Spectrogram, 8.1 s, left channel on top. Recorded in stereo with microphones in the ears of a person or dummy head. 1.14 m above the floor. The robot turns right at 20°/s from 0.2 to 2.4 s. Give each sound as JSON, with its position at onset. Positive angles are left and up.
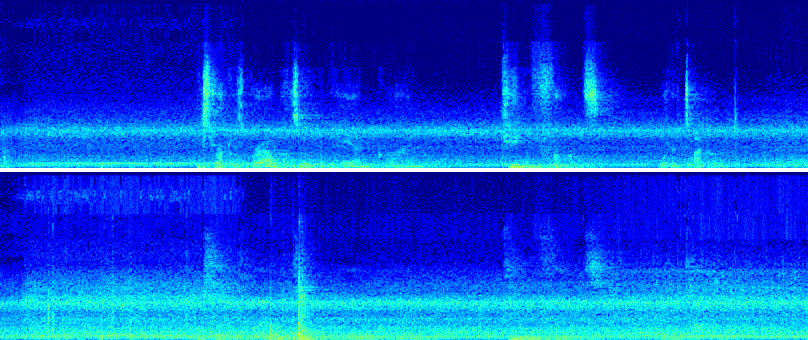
{"t": 2.0, "sound": "a woman speaking", "side_deg": 80, "distance_m": 0.7}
